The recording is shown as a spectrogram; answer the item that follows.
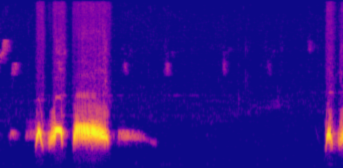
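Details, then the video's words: Spotted dove decoy in daily training, one 'thúc gù' phrase of two short looping low notes and a long steady coo, a faint trailing note, silence, then the start of another phrase. "Tiếng chim cu gáy thúc gù cực đỉnh"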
